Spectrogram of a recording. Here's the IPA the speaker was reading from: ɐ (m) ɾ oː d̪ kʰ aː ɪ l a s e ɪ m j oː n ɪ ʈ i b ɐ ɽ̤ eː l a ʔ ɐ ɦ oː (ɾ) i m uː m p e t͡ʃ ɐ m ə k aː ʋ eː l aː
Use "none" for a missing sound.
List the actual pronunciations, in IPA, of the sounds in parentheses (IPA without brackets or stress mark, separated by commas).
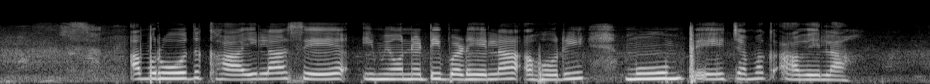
m, ɾ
